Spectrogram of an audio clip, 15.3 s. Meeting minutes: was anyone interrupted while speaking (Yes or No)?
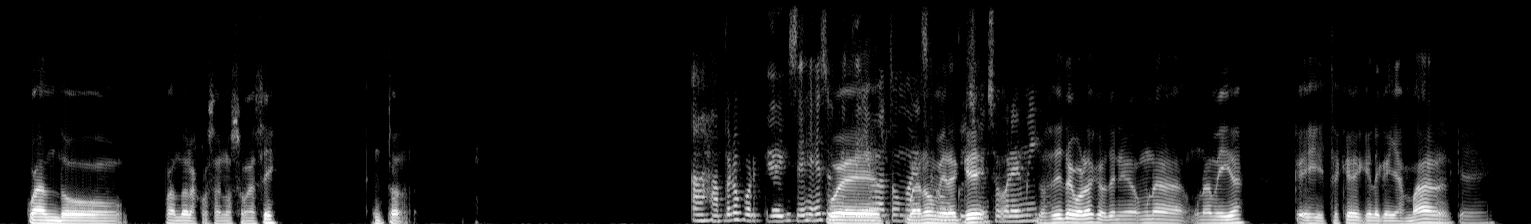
Yes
